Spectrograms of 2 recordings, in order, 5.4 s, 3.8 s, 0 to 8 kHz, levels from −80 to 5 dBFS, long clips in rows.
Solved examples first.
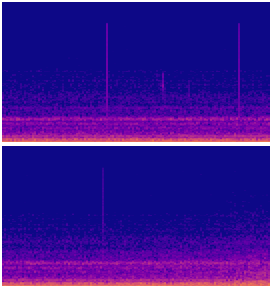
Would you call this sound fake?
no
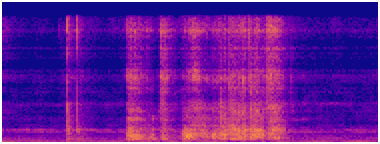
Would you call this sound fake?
yes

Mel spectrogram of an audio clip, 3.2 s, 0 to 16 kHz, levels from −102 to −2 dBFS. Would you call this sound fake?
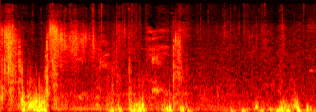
yes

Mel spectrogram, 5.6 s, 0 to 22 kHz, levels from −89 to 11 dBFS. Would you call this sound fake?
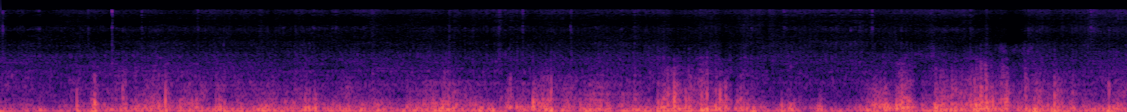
yes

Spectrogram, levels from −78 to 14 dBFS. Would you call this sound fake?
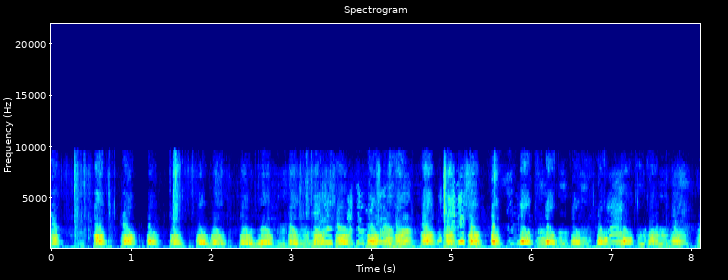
no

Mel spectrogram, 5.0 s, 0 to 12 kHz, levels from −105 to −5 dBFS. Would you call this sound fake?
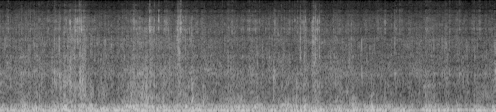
no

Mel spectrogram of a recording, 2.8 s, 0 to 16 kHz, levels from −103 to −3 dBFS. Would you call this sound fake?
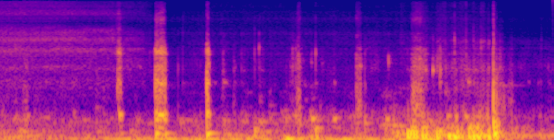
yes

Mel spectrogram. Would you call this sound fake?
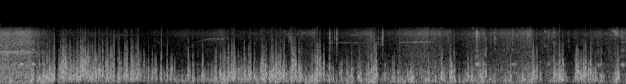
no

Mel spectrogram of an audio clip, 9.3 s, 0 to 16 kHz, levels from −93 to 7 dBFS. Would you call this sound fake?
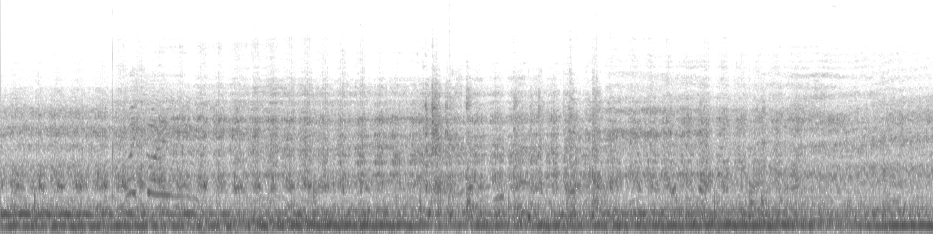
yes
